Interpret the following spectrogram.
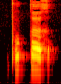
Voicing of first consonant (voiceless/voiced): voiceless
